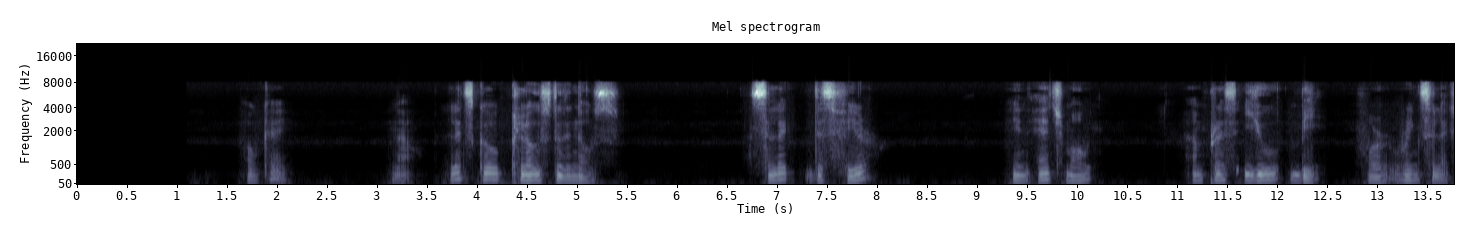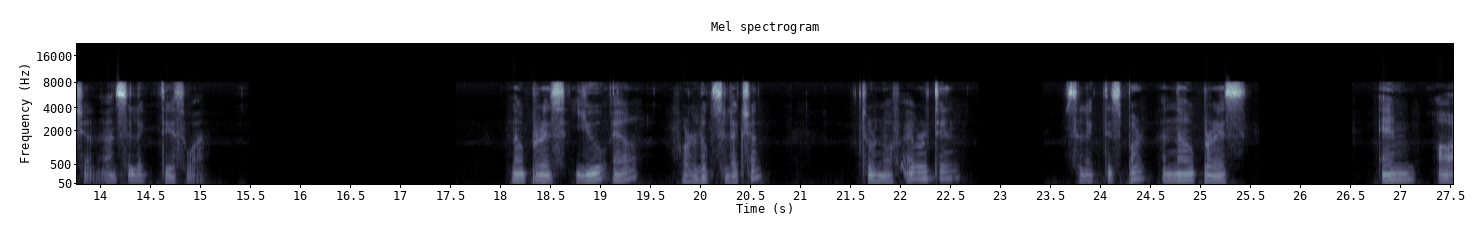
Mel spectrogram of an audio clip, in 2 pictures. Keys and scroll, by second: 13.7 u, 14.4 b, 19.7 u, 20.8 l.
